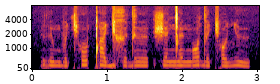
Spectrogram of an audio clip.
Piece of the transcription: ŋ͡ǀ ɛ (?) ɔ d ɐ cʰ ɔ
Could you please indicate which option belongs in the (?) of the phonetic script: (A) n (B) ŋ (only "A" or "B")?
B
